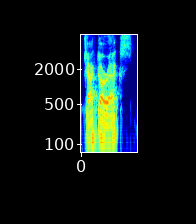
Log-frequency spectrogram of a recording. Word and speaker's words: JAKTRX: it's under this new brand can you please pronounce that for our audience all right so jackdrx is the brand uh and the new product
